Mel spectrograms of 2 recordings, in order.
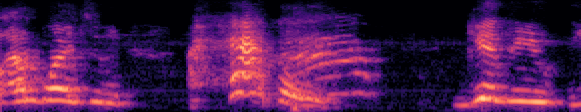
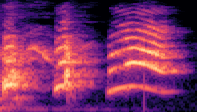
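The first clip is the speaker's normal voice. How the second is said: loud high laugh; 13 semitones higher, 5 dB louder than usual. Real, not acted. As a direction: burst out laughing. Laughing at own joke.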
